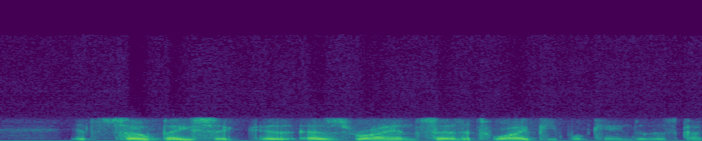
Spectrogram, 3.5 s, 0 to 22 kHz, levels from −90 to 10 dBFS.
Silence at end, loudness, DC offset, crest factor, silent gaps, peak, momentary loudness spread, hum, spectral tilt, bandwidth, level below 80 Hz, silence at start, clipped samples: 0 s; -22 LUFS; 0.6%; 14 dB; none; -8 dBFS; 16 LU; none; -6.5 dB/octave; 3.9 kHz; -66 dBFS; 0.35 s; under 0.1%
